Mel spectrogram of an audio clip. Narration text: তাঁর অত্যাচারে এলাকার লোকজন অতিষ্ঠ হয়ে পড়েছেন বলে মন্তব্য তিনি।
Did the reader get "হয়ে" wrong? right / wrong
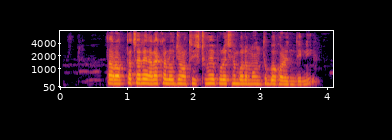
right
